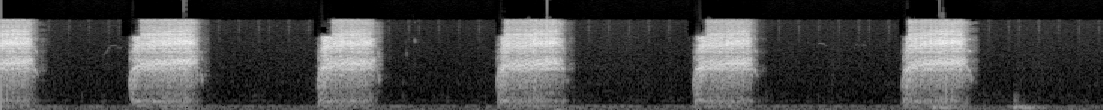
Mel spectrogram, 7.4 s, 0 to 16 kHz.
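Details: In a nest box before dawn on 20 February 2024, a barn owl mother sits with her older owlet; six raspy, broadband hissing screeches follow one another at fairly steady intervals of about a second, with low hum between them.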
